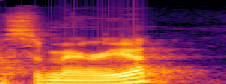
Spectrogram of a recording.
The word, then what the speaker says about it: Samaria: And Jesus is in, is Samaria is how you say it, right? – Uh-huh, Samaria.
